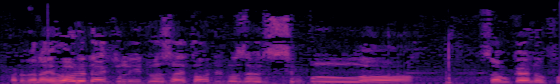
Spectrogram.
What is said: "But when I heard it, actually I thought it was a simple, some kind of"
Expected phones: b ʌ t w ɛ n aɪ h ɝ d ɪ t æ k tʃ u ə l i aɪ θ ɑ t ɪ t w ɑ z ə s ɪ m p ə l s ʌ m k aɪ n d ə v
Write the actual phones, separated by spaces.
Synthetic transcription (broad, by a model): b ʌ t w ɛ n aɪ h ɝ d ɪ t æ k tʃ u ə w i aɪ t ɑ t ɪ t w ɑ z ə s ɪ m p ə l s ʌ m k aɪ n d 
